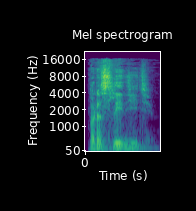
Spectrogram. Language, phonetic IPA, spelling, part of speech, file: Russian, [prəs⁽ʲ⁾lʲɪˈdʲitʲ], проследить, verb, Ru-проследить.ogg
- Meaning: 1. to spy (on), to track 2. to trail, to follow 3. to trace, to retrace (to track the development of) 4. to observe, to see to (e.g. "to see to it that..."), to make sure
